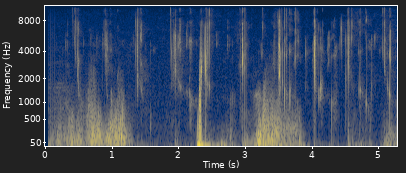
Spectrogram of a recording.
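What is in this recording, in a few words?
"book", spoken word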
